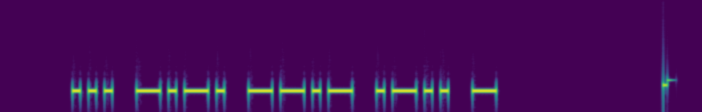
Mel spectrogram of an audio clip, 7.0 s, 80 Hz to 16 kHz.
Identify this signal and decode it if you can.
Morse code, heard as a keyed tone, about 15 wpm, 700 Hz. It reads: SCQLT
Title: Code Groups - 5 Letters - 15wpm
